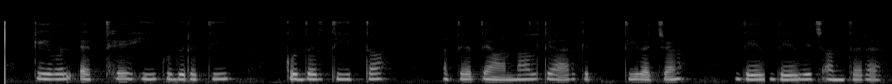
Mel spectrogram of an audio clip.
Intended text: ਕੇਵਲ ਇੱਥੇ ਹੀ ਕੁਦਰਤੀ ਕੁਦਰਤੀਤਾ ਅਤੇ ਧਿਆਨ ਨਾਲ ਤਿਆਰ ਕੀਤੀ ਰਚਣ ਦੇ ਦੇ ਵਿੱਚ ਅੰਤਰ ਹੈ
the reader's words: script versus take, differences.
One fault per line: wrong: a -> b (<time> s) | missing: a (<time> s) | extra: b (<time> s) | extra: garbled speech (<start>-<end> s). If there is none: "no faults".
no faults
